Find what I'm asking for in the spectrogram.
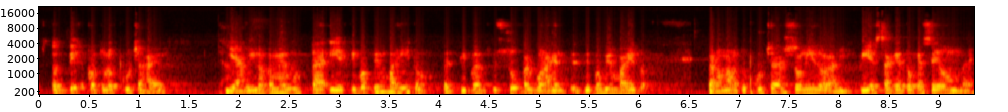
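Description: A man with a Puerto Rican accent talks at a very fast pace, his pitch fairly high with ordinary variation. Noticeable noise sits in the background. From Puerto Rico, Aguadilla. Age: 30s. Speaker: drummer. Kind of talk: casual chat.

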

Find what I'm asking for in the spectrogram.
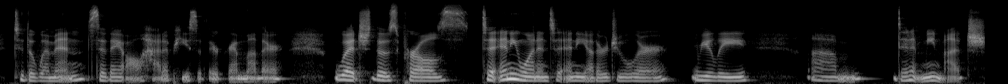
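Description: On a very clean recording with a silent background, a woman with an East Tennessee accent talks at a moderate pace, her fairly low pitch carrying lively intonation. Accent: Southern US (East Tennessee). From East Tennessee, Knoxville. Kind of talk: interview conversation.

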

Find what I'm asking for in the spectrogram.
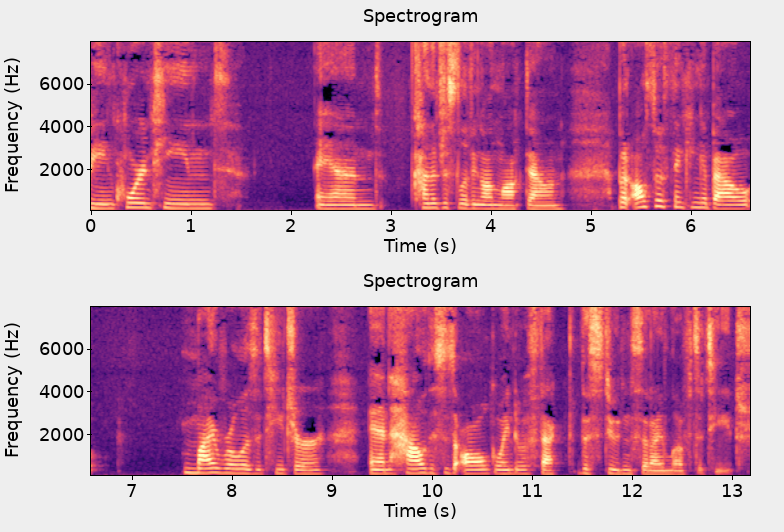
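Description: With an American accent, a woman speaks at a moderate pace and a medium pitch. She has an unremarkable speaking voice with ordinary pitch variation. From US. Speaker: podcaster. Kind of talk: casual solo podcast monologue. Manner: casual, self-deprecating, chatty.

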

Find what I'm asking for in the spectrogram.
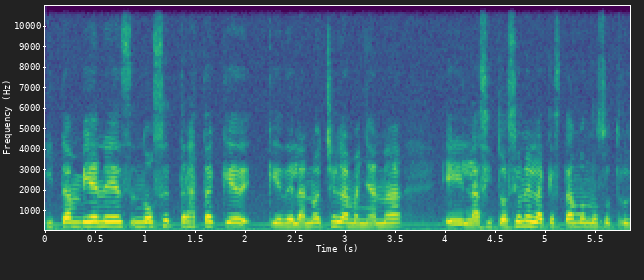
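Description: Against noticeable background noise, a woman speaks at a moderate pace and medium pitch. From Tamaulipas, Mexico. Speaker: NGO coordinator. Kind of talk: interview.

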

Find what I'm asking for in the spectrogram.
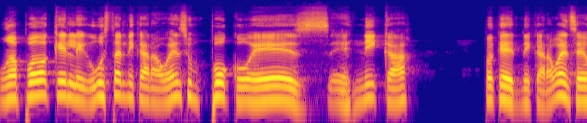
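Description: In a very clean recording with a silent background, a man speaks in a plain, everyday voice, fairly high in pitch with ordinary variation, and the sound is dry and close with no echo. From United States, Nicaraguan family. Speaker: podcast co-host. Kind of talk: casual chat.

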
